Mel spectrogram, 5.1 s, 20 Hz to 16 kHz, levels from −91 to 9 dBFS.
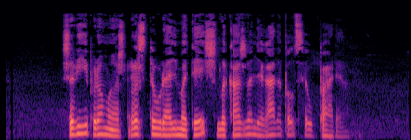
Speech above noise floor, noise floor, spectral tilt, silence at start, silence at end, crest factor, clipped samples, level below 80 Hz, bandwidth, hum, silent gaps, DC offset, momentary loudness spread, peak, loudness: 38 dB; -62 dBFS; -4.5 dB/octave; 0.8 s; 0.85 s; 22 dB; under 0.1%; -68 dBFS; 11.5 kHz; none; none; under 0.1%; 9 LU; -4 dBFS; -25 LUFS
